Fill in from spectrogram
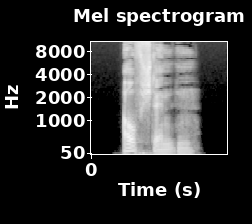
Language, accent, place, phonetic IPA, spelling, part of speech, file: German, Germany, Berlin, [ˈaʊ̯fˌʃtɛndn̩], aufständen, verb, De-aufständen.ogg
- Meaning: first/third-person plural dependent subjunctive II of aufstehen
